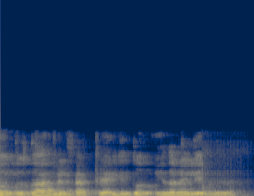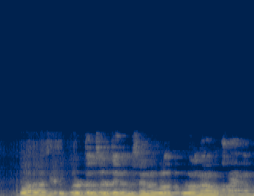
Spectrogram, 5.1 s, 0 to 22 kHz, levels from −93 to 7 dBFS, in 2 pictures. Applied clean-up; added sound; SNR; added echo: neural mask model DeepFilterNet 3.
